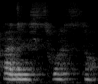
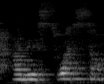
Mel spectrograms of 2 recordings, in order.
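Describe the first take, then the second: No difference in how they are said.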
